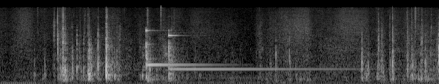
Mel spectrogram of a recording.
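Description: Two-tone ding-dong doorbell chime: a higher note, then a lower one that rings on for about two seconds. Just before it, short rustles and clatter of things being handled in a basket.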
